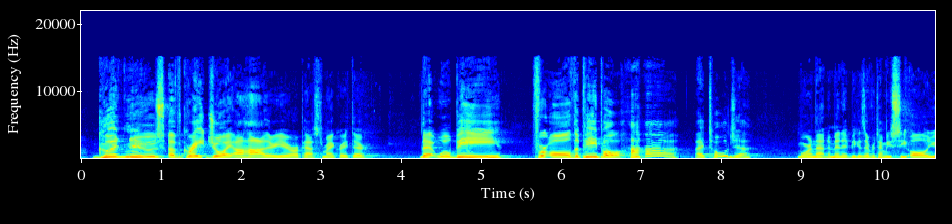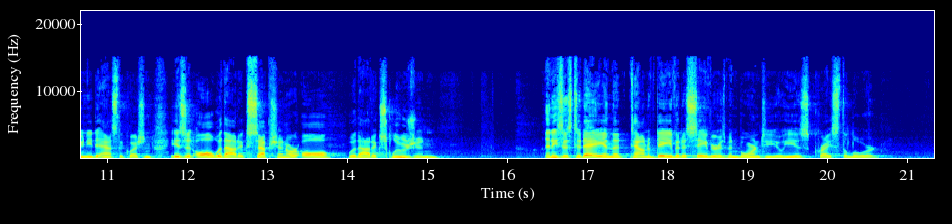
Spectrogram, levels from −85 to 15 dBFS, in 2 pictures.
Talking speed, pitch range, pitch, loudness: 205 wpm, 130-200 Hz, 160 Hz, -20 LUFS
